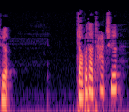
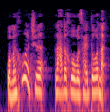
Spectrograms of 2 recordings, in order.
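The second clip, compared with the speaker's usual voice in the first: boasting; 6 semitones higher, 5 dB louder than usual. Acted. Van boasts in quarrel.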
